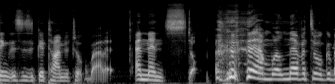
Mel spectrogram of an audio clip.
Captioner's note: laughs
